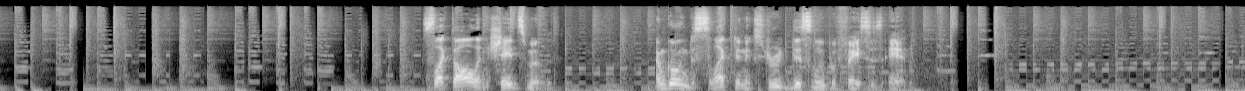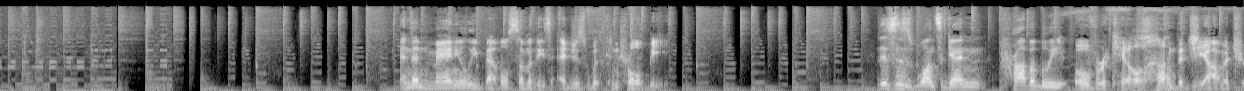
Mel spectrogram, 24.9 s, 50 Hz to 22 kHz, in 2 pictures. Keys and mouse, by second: 0.0 shift+middle click, 0.5-2.3 shift+middle drag, 1.5 g, 3.1 Tab, 3.7 Tab, 4.1-5.4 middle drag, 4.4 Tab, 4.6 Tab, 4.7 a, 5.4-6.3 drag, 7.9 alt+click, 10.5 e, 10.7 click, 11.2 g, 12.8 Tab, 12.8-13.6 middle drag, 14.4 Tab, 15.7 click, 16.3-18.5 alt+drag, 19.4 ctrl+b, 21.0-23.4 drag, 23.4 Tab, 24.4 Tab.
